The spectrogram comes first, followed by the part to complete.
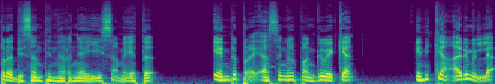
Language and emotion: Malayalam, sad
